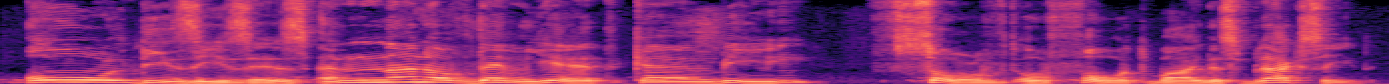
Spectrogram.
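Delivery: very slow, drawn-out words for emphasis; deliberate, drawn-out debating delivery; slow, emphatic. Real, not acted. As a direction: stretch out each phrase to drive the point home. Debater hammers home his objection.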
